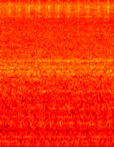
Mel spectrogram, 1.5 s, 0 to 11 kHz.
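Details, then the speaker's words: Engine idling, heard through an electronic stethoscope probe at the exhaust header: rapid, even ticking with a hissy edge; exhaust leak at the header, possibly near cylinder 3. "it sounds like it's coming from the header right here"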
